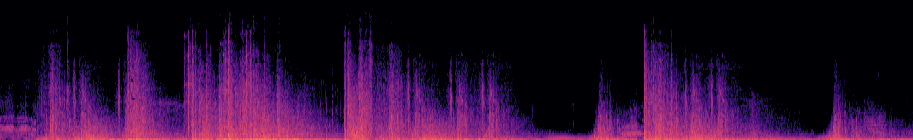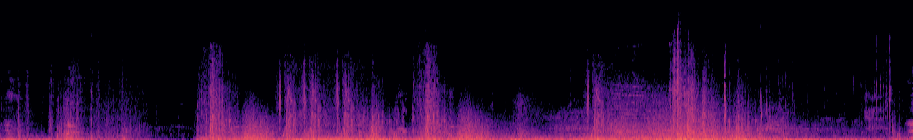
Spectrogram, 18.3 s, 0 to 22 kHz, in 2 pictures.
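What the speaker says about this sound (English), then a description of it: "I'm trying to shoot his gun out of his hand" Gunfire from the video game Red Dead Redemption 2, with sharp shots cracking among a horse's neigh, hoofbeats and game voices talking, a few loud bursts spread across a busy, dense scene.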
